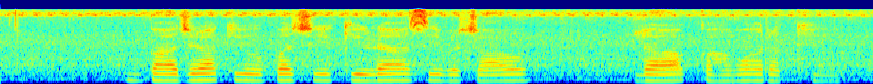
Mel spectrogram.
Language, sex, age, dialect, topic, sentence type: Bhojpuri, female, 25-30, Southern / Standard, agriculture, question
